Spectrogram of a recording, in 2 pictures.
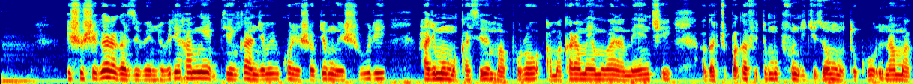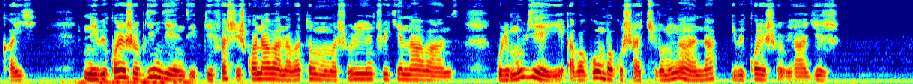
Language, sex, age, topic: Kinyarwanda, female, 25-35, education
